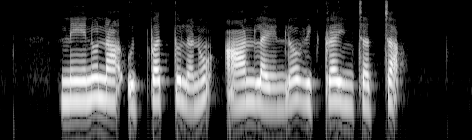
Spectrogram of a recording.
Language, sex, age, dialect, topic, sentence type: Telugu, female, 18-24, Telangana, agriculture, question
